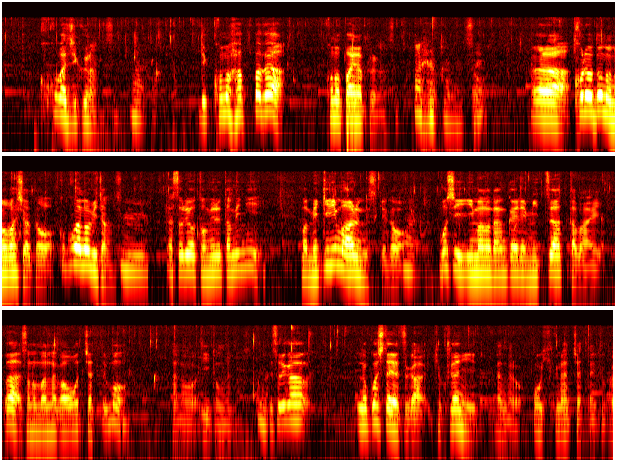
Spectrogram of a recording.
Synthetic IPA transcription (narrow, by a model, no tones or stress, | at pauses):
kʰo̞̥ko̞ɡaʑikɯ̟nã̰nd̪e̞sɨ̥ | d̪e̞ko̞no̞ɦapːaɡa | ko̞no̞painapːɯ̟ɾɯnãnd̪esɨ | so̞̰ | d̪̥akaɾako̞ɾe̞o̞d̪õnd̪o̞no̞baɕi̥t͡ɕat̪o̞ko̞ko̞ɡano̞bʲit͡ɕãnsɨd̪aso̞ɾe̞o̞t̪o̞me̞ɾɯ̟t̪ame̞ɲ̟i | mamekʲiɾʲimo̞aɾɯ̟̃nd̪e̞sɨ̥ke̞d̪o̞mo̞ɕiːmano̞d̪ãŋkaid̪e̞mʲit͡sɨat̪ːabaːiβaso̞no̞mãnːakaoːt͡ɕat̪ːe̞mo̞ | ano̞̰iːt̪o̞ːmo̞imasɨ̥d̪̥e̞so̞ɾe̞ɡa | no̞ko̞ɕi̥t̪ajat͡sɨɡakʲo̞kɯ̟̥t̪aiɲ̟inãnd̪a̰ɾo̰oːkʲi̥kɯ̟nat͡ɕt͡ɕat̪ːaɾʲit̪o̞ka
